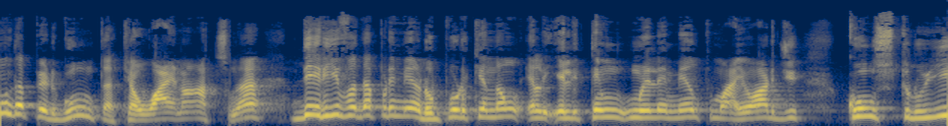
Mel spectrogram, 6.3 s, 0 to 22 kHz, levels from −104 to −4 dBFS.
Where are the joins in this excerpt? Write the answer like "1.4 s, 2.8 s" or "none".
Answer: 1.5 s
